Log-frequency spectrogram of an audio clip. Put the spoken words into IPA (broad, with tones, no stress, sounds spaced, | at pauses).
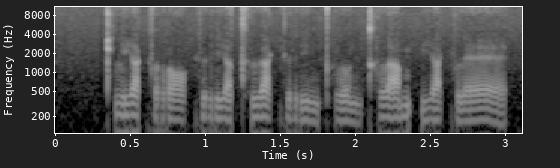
kʰ l i˧ a̯ k r ɔː˩˦ k r i˨˩ a̯ tʰ ɯ˦˥ a̯ k r i˩˦ n pʰ l o˨˩ n kʰ l a˥˩ m ʔ i˧ a̯ k l ɛː˥˩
